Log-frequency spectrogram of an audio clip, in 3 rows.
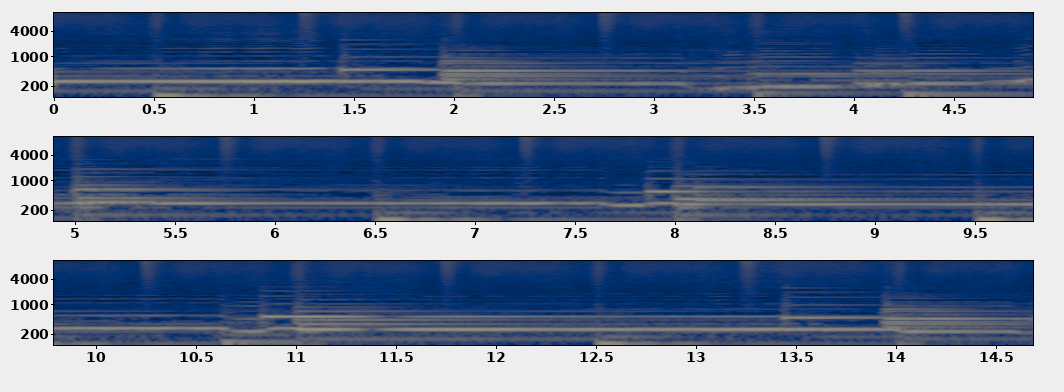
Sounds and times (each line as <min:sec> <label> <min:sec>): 0:00.0 Bass 0:14.6
0:00.0 Brass 0:14.6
